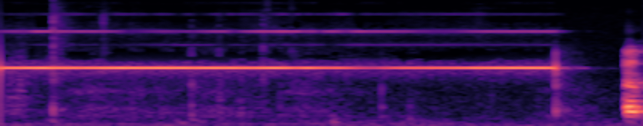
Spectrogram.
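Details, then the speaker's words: Trainer AED switched on during CPR teaching: steady high electronic tone that stops abruptly, then a brief burst of sound before voice prompts to apply pads to patient's bare chest. "somebody brought you the AED right and it's going to I'll turn it on it's going to sound something like this"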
